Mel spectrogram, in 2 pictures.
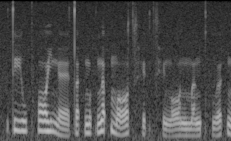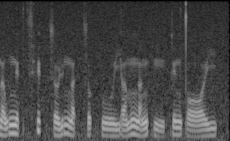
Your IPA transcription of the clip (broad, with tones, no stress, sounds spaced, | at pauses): t̪ iː˥ w pʰ ɔː˥ j ŋ ɛː˨˩ t̪ ɐ˧ t̚ m ʊ˧ k̚ n̪ ɐ˥ p̚ m ɔː˨˥ t͡sʰ ɪ˨˥ k̚ t͡sʰ ɪ˨˩ ŋ ɔː˨ n m ɐ˨˧ ŋ kʷʰ œː˨˥ t̚ n̪ ɐ˨˥ w n̪ ɪ˧ k̚ t͡sʰ ɪ˥ k̚ s ɵ˨˥ ɥ ŋ ɐ˨ t̚ s ʊ˨˥ k̚ p uː˨ j ɐ˨˥ m ŋ ɐ˨˥ ŋ k iː˨˩ k ɪ˧ ŋ t̪ ɔː˨˧ j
